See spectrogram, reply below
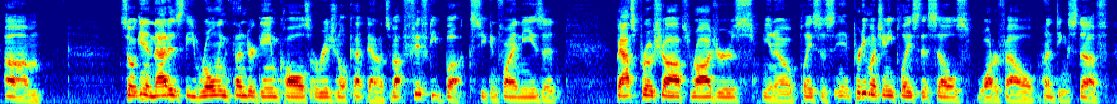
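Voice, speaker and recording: A man's voice: lowish voice, a little slow, far from the mic. A man giving a casual product review in a plainspoken, conversational way.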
